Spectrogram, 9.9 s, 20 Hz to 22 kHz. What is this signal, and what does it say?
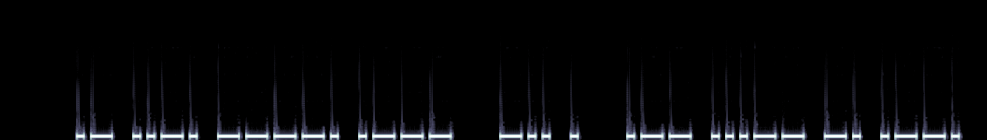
Morse code, heard as a keyed tone, about 17 wpm, 700 Hz. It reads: AF9J DE W3NP
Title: USA Callsign DE Callsign - 4 Characters - 17wpm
